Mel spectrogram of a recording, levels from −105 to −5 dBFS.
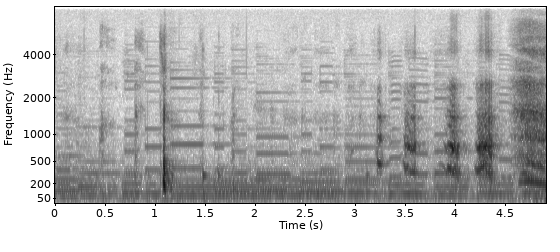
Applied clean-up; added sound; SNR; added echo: none; Guitar; 12 dB; none.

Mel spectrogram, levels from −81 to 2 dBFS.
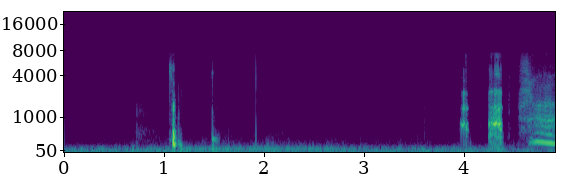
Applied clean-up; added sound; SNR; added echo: neural diffusion model UNIVERSE++.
